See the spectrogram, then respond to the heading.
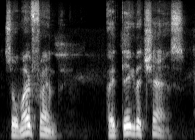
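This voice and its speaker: A man's voice: on the high side, unhurried, a little mellow, slightly rough. A man with an Arabic accent, a native Arabic speaker, arguing emphatically as host of a call-in religious debate in repetitive, non-standard English.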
